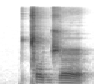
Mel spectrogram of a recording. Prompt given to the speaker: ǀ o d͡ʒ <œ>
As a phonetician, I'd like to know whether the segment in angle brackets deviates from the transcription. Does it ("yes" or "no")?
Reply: no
